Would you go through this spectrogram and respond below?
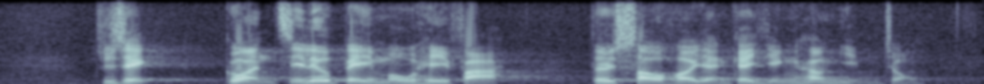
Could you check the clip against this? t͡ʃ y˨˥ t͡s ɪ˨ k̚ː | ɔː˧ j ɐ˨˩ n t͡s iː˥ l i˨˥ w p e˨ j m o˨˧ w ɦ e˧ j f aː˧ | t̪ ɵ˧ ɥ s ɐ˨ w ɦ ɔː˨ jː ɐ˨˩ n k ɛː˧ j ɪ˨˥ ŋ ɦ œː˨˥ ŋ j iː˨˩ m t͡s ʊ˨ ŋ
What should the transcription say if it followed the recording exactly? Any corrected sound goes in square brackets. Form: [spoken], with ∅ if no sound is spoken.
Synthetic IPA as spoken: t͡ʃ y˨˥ t͡s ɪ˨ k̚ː | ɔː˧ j ɐ˨˩ n t͡s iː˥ l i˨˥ w p e˨ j m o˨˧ w ɦ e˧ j f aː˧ | t̪ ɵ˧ ɥ s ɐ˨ w ɦ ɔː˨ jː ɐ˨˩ n k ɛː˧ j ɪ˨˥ ŋ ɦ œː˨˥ ŋ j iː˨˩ m t͡s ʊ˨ ŋ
